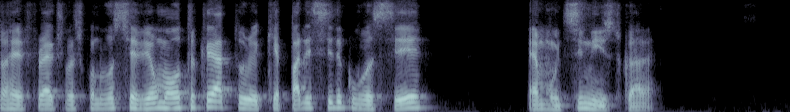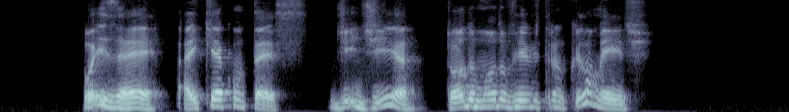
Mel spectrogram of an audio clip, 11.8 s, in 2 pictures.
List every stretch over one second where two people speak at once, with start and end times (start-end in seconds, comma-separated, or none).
none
